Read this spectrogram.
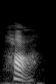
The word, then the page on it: ha: American English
